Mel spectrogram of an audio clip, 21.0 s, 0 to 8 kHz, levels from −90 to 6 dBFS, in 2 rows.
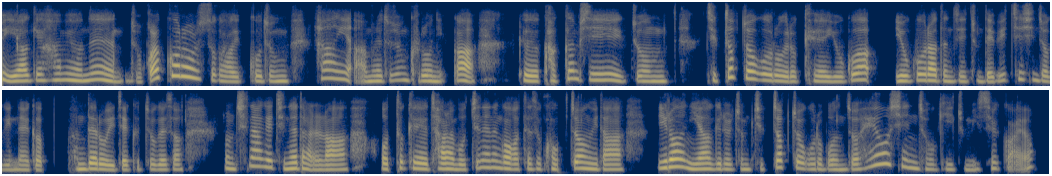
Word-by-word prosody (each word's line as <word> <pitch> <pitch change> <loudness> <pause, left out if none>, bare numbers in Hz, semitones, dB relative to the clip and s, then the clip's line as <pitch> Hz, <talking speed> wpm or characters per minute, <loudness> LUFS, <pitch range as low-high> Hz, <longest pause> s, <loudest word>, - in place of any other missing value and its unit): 이야기하면은 210 0 +2
좀 155 -3 -10
껄끄러울 325 - +4
수가 190 -8 -3
있고 170 +2 -4
좀 180 +1 -2 0.3
상황이 280 -4 0
아무래도 185 +2 -2
좀 220 +1 -4
그러니까 190 0 +2 0.4
그 190 -3 +3
가끔씩 220 -2 -1
좀 180 0 0 0.4
직접적으로 220 - +2
이렇게 175 +1 -1
요구하 215 +8 +2 0.3
요구라든지 190 -2 +2
좀 175 -1 -9
내비치신 215 +7 -4
적이 175 -3 -2
있나요? 165 0 -3
그러니까 160 -1 -1 0.2
반대로 185 -2 +3
인제 165 0 0
그쪽에서 175 +1 -4 0.4
좀 205 -2 0
"친하게 275 +6 +1
지내달라. 175 -6 +2 0.3
어떻게 200 +1 +1
잘 190 +1 +3
못 175 -1 -3
지내는 240 0 -1
것 205 -2 +5
같아서 185 +1 -3
걱정이다." 185 -2 +1 0.3
이런 255 +1 +6
이야기를 190 -1 +2
좀 180 0 -4
직접적으로 185 -1 -1
먼저 170 +1 -1
해 245 - -3
오신 315 - +1
적이 180 -2 -7
좀 165 -1 -9
있을까요? 205 +8 -7
190 Hz, 345 characters per minute, -25 LUFS, 175-220 Hz, 0.4 s, 이런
